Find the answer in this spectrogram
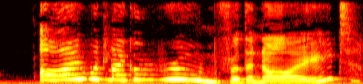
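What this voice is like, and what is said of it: Fake English accent. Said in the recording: “in my best fake English accent. I don't know why I went with the fake accent,”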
